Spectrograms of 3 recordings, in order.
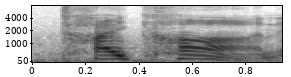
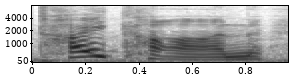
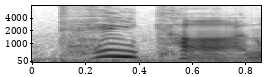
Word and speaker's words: Taycan: how you say it Tyco on and not take on which is odd because it looks like it would be pronounced take on but Porsche assures me that it isn't it's also strange because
